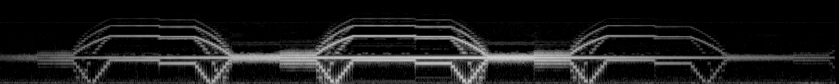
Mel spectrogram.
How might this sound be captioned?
pss480freqbeats
small frequency change beat on a yamaha pss 480.
beat, space, keyboard, synth, radio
